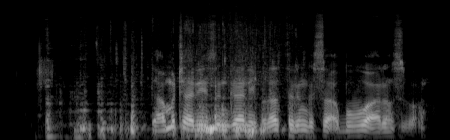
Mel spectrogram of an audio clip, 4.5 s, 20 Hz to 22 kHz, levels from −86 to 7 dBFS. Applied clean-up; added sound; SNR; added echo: neural mask model RNNoise.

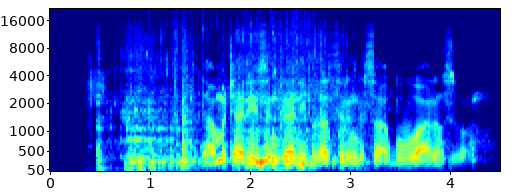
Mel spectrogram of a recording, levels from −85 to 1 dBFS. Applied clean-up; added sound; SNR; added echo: none; Toilet flush; 0 dB; none.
